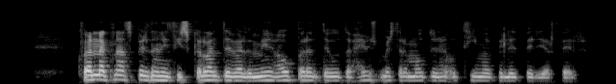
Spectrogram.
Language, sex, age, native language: Icelandic, female, 20-29, Icelandic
